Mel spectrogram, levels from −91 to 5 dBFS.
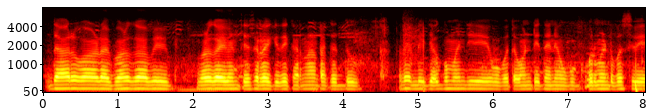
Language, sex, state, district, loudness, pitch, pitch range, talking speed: Kannada, male, Karnataka, Raichur, -20 LUFS, 130 Hz, 125-130 Hz, 95 wpm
